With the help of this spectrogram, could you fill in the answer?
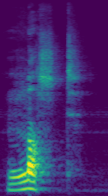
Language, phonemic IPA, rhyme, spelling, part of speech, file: Dutch, /lɑst/, -ɑst, last, noun / verb, Nl-last.ogg
- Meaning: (noun) 1. load, weight 2. burden 3. hindrance, problem 4. expense 5. requirement, duty 6. a measure of volume, 3 cubic meter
